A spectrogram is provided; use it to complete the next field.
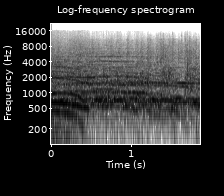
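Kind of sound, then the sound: crowd, audience applause and cheering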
